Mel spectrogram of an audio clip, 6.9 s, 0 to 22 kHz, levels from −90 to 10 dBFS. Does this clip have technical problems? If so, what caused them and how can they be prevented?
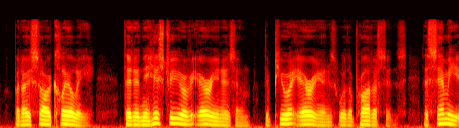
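No, no technical faults can be heard anywhere in this speech clip. With nothing going wrong in the audio, there is no cause to trace and nothing that needs preventing.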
